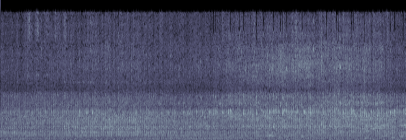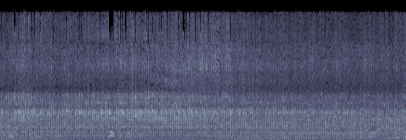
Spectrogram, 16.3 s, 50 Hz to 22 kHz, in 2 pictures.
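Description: A 4x4 tractor engine idles with a steady low rumble and rattle, continuous and close, while people talk over it.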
